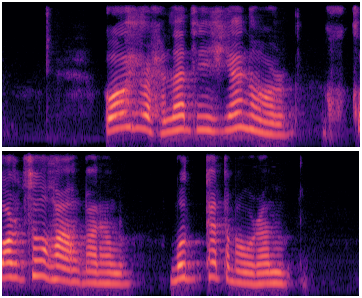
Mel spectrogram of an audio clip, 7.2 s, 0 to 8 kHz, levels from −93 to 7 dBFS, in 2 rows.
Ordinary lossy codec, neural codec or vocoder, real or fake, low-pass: Opus, 64 kbps; autoencoder, 22.05 kHz, a latent of 192 numbers a frame, VITS, trained on one speaker; fake; 7.2 kHz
